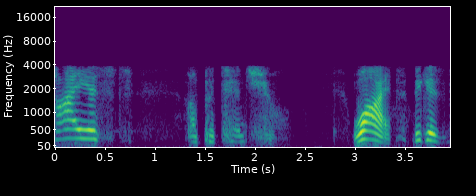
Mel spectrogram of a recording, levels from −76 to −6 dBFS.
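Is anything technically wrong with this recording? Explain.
Yes, there are three problems. Throughout, the speech has passed through the GSM full-rate codec. That coder models the vocal tract and excites it with a sparse, regularly spaced pulse train, which fits the 13 kbps full-rate standard. The band runs only from 250 Hz to 3.7 kHz, and the coding damage is plainly audible as a buzzy, gravelly roughness.

From 0.55 s to 3.04 s, a clock-matching stage has likely made a drift correction step. Playback slows by about 6.2% in one jump, then snaps back. Speed and pitch drop together by about 110 cents, a little over a semitone, so the speech sounds suddenly detuned and draggy.

At 3.40 to 3.43 s there are lost GSM frames. A 20 ms gap points to one frame. The decoder filled it by repeating the last good frame's settings, so the speech briefly freezes into a short, rough, metallic ring.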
